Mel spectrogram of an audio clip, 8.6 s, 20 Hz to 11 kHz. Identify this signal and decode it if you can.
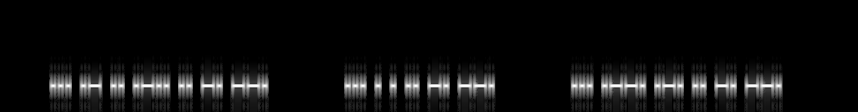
Morse code, heard as a keyed tone, about 32 wpm, 800 Hz. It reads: SAILING SEEING SPRING
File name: Special INGs-mp3s / Special INGs-mp3s / Sngl Ing @30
